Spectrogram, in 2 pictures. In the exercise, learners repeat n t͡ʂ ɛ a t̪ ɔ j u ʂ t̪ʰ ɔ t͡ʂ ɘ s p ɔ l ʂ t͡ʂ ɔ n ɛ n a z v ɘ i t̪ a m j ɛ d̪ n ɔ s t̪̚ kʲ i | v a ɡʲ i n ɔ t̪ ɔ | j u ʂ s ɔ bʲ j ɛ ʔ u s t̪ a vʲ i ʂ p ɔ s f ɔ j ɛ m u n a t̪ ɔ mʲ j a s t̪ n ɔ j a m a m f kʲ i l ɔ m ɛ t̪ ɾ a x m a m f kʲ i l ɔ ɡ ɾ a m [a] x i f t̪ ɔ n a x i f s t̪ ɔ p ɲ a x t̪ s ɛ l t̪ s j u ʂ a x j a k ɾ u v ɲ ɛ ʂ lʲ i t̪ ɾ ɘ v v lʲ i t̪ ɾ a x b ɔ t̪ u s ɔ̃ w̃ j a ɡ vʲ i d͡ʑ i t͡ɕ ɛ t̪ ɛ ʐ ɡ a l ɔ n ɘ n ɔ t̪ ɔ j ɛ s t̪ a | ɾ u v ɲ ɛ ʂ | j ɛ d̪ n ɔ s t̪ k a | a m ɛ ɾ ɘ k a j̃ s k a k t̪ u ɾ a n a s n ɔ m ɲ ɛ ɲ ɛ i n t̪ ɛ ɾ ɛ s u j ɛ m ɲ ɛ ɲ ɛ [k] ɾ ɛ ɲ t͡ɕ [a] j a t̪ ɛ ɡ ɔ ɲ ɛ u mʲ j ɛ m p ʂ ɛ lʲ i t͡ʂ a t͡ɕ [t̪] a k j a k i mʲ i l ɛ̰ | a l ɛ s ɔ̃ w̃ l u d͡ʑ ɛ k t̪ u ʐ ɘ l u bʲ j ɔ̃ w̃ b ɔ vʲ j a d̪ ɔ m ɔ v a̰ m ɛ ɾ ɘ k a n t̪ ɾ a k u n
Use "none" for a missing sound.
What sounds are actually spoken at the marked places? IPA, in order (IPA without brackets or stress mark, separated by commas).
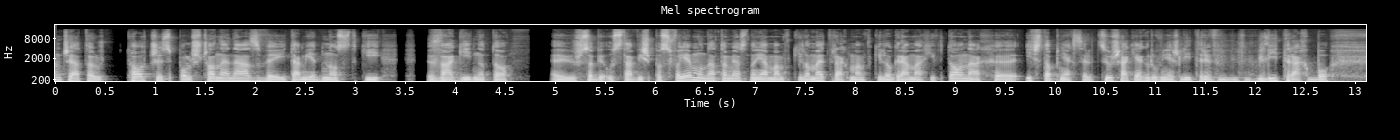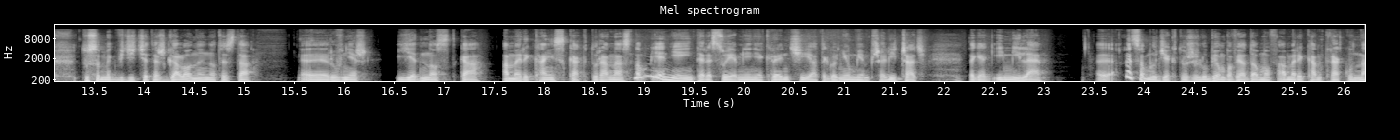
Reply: a, k, i, t̪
